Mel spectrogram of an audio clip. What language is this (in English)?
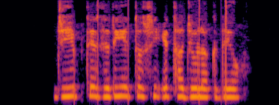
Northern Hindko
